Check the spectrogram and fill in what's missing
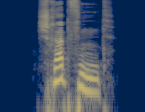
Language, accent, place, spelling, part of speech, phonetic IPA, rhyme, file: German, Germany, Berlin, schröpfend, verb, [ˈʃʁœp͡fn̩t], -œp͡fn̩t, De-schröpfend.ogg
- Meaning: present participle of schröpfen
